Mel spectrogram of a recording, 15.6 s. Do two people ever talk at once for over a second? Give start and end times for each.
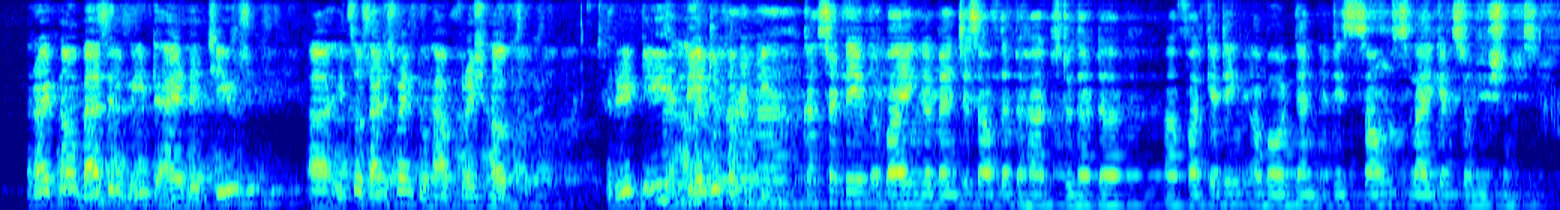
6.6-7.8

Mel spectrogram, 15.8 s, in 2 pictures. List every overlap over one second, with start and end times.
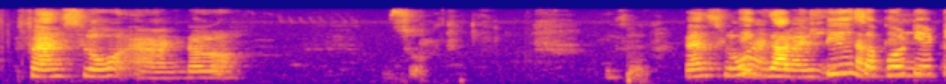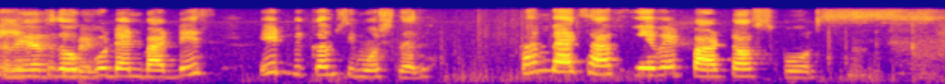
6.1-8.7

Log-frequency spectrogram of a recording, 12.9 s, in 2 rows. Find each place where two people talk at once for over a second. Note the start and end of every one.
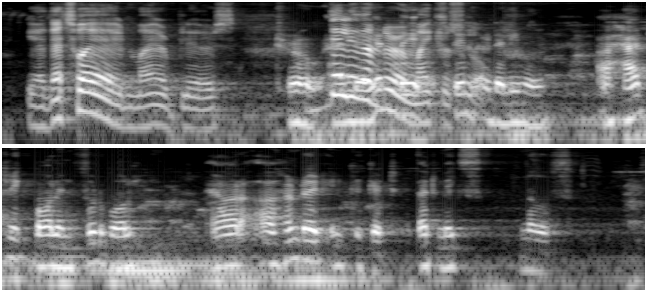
3.0-4.8

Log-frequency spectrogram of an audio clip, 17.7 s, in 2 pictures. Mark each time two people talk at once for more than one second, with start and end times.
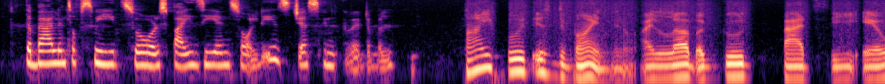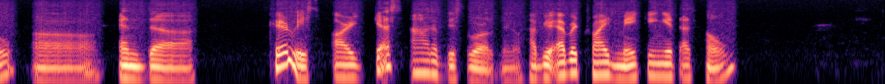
none

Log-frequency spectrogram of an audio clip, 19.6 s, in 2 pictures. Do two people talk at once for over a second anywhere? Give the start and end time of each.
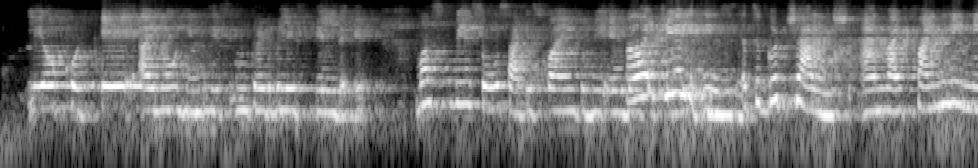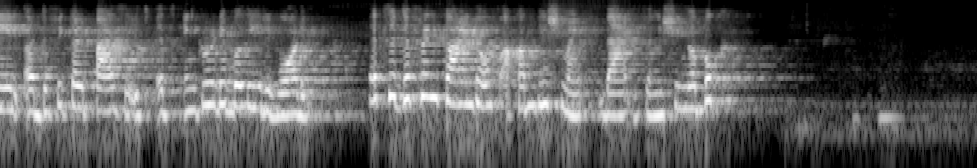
6.3-7.5

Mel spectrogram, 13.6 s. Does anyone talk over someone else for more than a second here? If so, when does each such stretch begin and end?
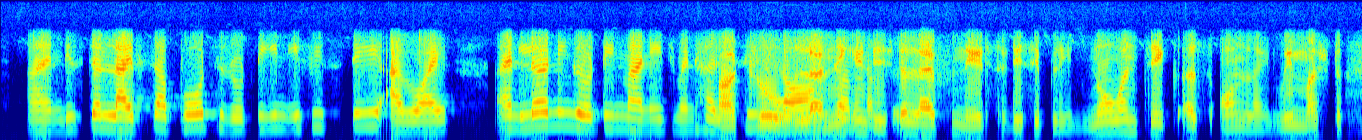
7.2-9.1

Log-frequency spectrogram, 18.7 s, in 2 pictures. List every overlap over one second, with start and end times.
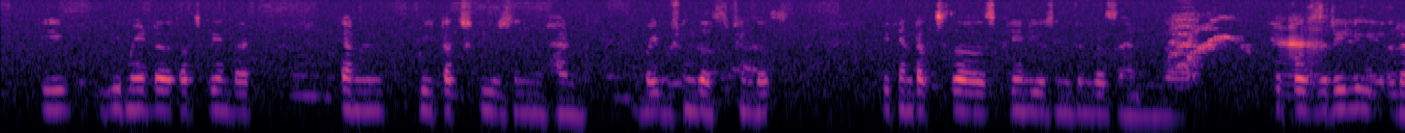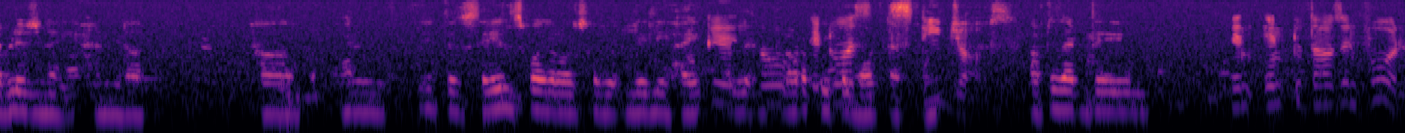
14.2-15.6

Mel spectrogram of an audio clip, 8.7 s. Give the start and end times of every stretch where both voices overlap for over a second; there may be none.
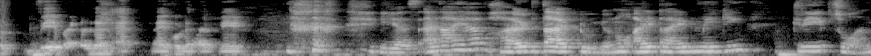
none

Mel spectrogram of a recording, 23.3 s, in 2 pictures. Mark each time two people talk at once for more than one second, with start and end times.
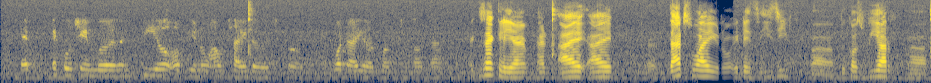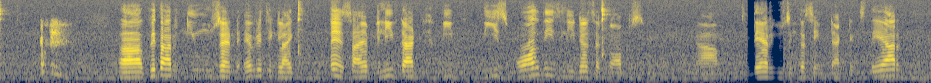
none

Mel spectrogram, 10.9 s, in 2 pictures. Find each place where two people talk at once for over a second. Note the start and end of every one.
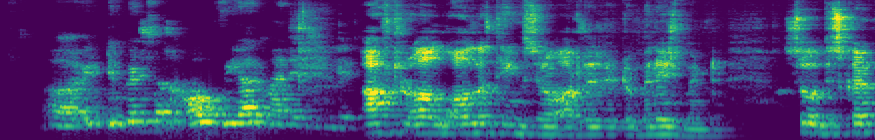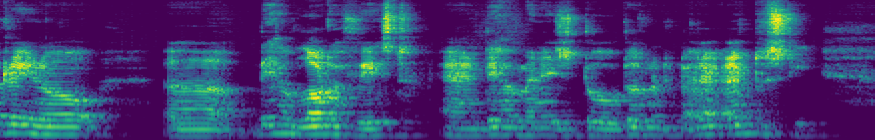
none

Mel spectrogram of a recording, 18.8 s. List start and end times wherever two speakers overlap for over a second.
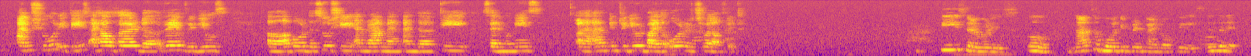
none

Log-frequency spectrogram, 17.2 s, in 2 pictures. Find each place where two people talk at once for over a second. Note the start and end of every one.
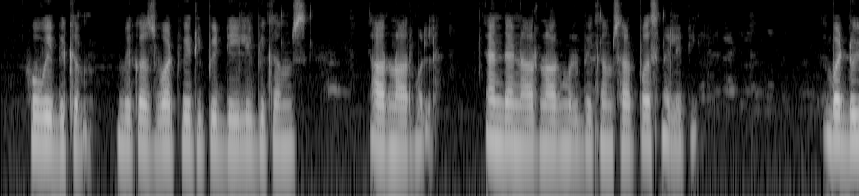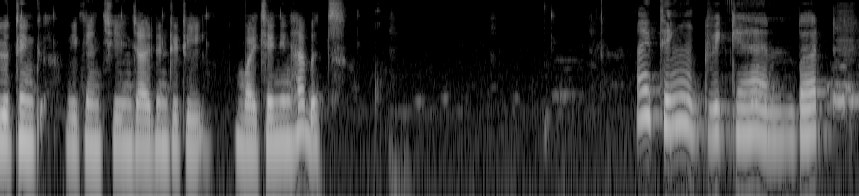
none

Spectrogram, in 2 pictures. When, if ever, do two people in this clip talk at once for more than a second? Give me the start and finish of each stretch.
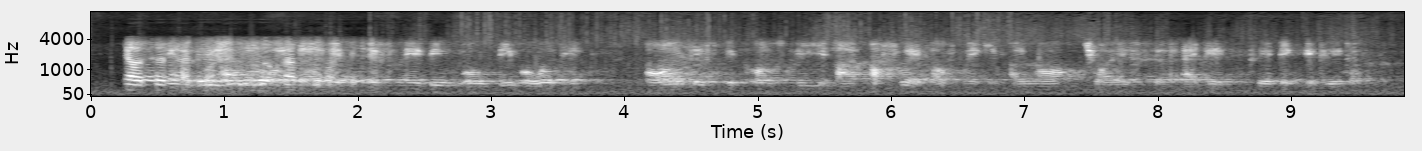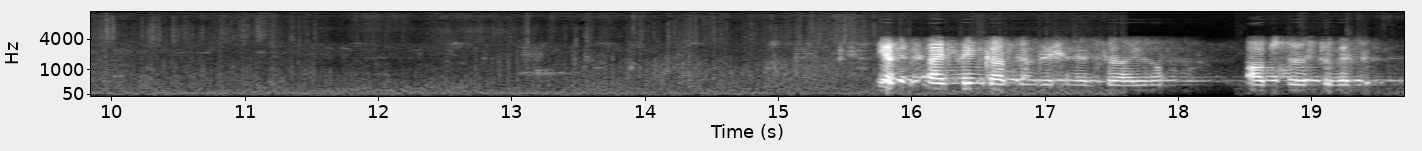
0.6-2.1

